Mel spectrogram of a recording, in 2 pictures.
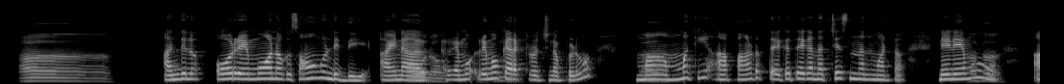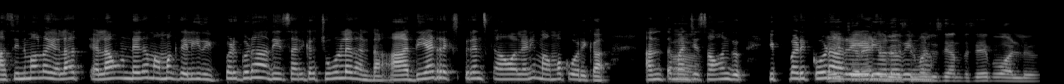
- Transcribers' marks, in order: in English: "సాంగ్"; in English: "క్యారెక్టర్"; in English: "థియేటర్ ఎక్స్‌పీరియన్స్"; in English: "సాంగ్"; in English: "రేడియోలో"
- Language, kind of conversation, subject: Telugu, podcast, మీ జీవితానికి నేపథ్య సంగీతంలా మీకు మొదటగా గుర్తుండిపోయిన పాట ఏది?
